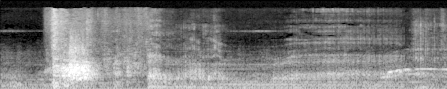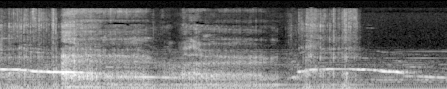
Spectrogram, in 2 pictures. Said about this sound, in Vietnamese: Đám chó sủa vang lên inh ỏi.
